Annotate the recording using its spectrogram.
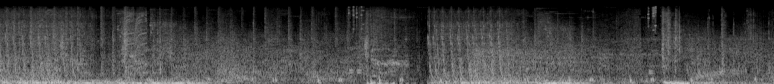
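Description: A heavy gun fires rapid booming shots.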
